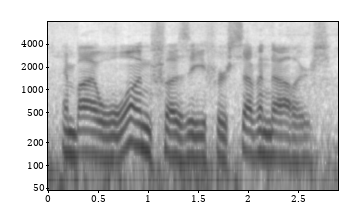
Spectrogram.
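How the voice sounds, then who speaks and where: Speech moves at a fairly slow pace. The sound is dry with no echo, over light background noise. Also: man. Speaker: vlogger. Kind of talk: casual vlog chat. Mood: relaxed, mildly wry. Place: bicycle.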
